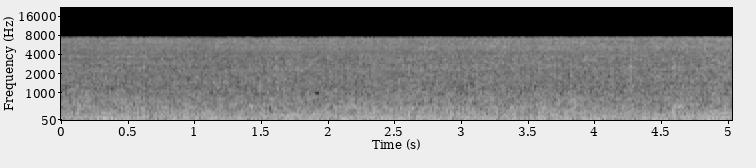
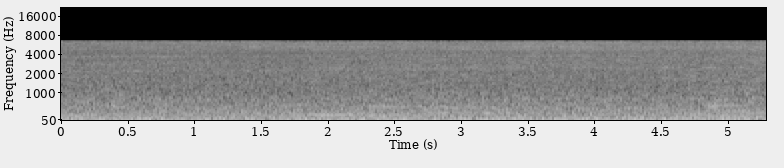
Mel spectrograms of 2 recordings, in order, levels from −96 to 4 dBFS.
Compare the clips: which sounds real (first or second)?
second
